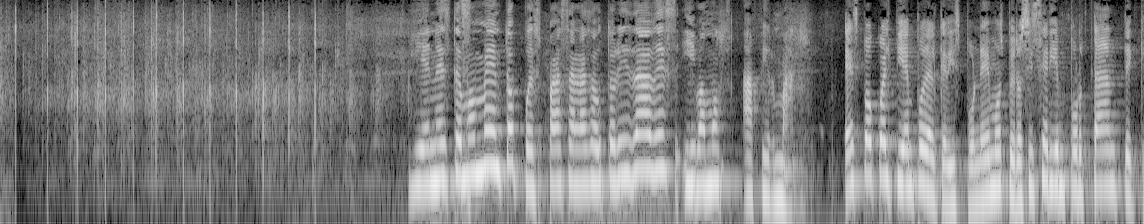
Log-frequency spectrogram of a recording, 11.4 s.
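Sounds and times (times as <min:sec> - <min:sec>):
audience applause: 0:00.0 - 0:04.1
speech: 0:04.1 - 0:11.4.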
